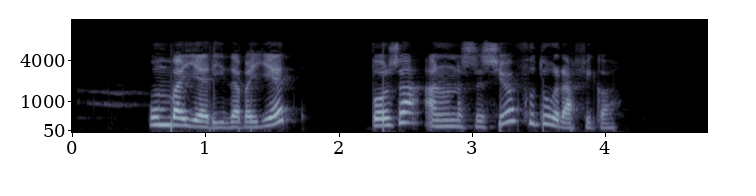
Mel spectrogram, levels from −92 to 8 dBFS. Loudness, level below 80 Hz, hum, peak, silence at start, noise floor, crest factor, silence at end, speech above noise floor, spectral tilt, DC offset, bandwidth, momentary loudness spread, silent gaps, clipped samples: -31 LUFS; -66 dBFS; none; -12 dBFS; 0.6 s; under -90 dBFS; 22 dB; 0.7 s; over 59 dB; -4 dB/octave; under 0.1%; 8 kHz; 14 LU; none; under 0.1%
